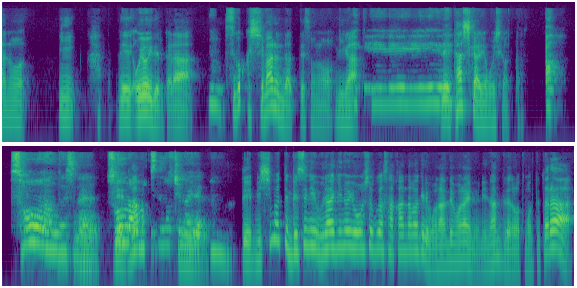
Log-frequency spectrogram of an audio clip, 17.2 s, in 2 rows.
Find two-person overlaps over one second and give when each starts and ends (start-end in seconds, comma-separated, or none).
9.7-11.7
